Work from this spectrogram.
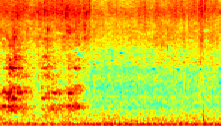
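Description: A burger bun toasts lightly in melted butter in a pan, giving a faint, steady sizzle with a brief hiss at the start and no voices.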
